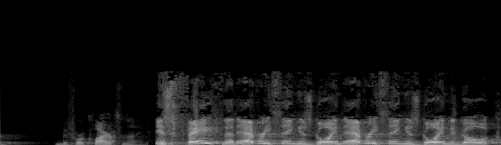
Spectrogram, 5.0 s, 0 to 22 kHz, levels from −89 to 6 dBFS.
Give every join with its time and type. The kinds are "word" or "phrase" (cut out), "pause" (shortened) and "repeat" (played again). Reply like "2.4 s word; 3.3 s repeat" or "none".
1.1 s word; 1.5 s pause; 2.2 s word; 3.4 s repeat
